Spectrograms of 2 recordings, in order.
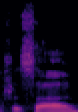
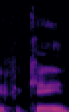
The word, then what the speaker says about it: Facade: Sometimes people say Facade, sometimes people say Facade, sometimes people say, man. It's depends on what country you're in. Yeah, depending what country, people do not know how to say it. Check me out, Pro Wrestling Tees. I think it's French.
